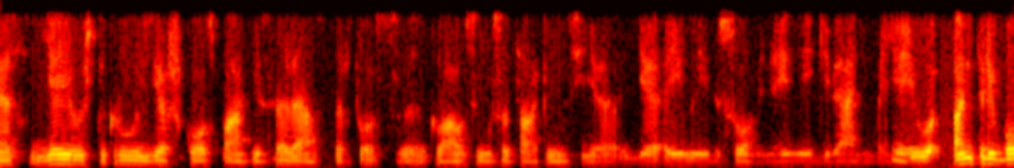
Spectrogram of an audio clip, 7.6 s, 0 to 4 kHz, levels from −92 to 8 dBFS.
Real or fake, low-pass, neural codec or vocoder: real; 3.6 kHz; none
